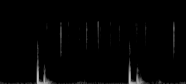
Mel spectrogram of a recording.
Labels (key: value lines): label: biophony, double pulse
recorder: SoundTrap 300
